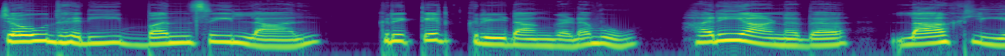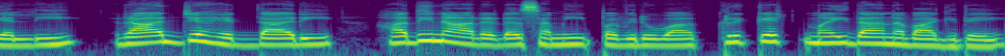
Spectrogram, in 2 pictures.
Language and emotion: Kannada, neutral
